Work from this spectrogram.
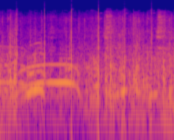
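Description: Audience at a Bihu husori performance by Tezpur University, applauding in sharp bursts of clapping mixed with cheers and crowd chatter, as performers are welcomed to the stage.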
